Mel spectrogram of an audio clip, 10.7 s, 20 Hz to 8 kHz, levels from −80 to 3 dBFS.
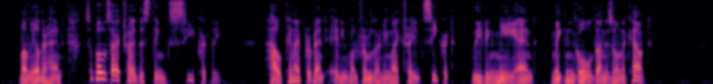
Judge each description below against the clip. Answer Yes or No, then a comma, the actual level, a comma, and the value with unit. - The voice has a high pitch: No, very low, 95 Hz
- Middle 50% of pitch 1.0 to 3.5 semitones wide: No, average, 5.1 semitones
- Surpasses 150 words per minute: Yes, average, 170 wpm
